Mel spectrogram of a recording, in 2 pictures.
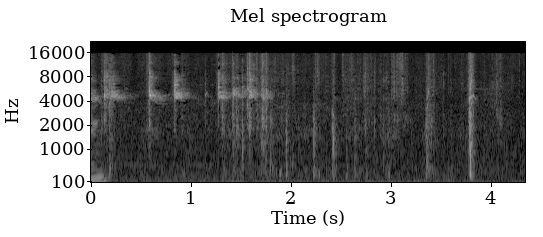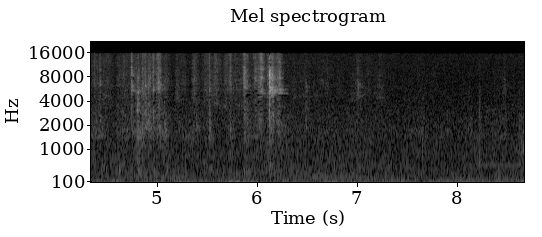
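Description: A steel clock mainspring being scrubbed by hand with an abrasive scrub pad soaked in WD-40: scratchy rubbing with scattered light clicks, and one sharper click near the middle. It grows quieter toward the end.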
